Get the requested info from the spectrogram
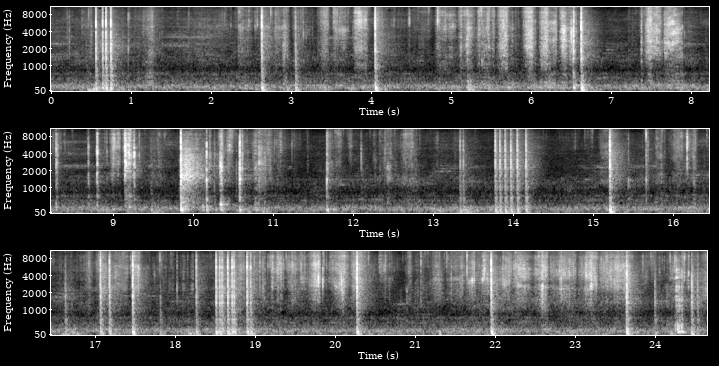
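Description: Knife scraping and knocking on a cutting board as a fish is filleted: irregular scrapes and sharp taps, a few seconds apart.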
